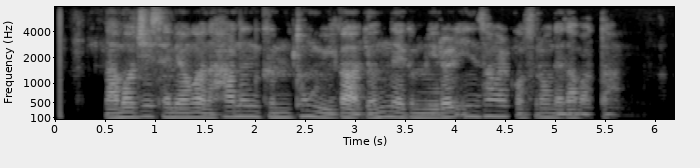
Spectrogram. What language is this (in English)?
Korean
